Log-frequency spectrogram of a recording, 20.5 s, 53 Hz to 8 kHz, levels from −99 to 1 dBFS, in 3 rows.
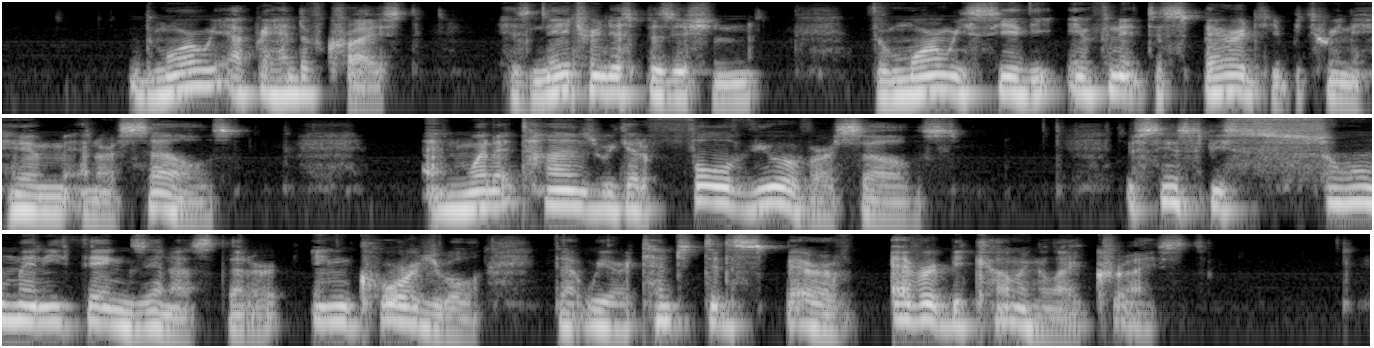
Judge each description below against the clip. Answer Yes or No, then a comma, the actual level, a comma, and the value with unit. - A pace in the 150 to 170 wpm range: Yes, average, 165 wpm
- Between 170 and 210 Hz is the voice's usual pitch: No, low, 135 Hz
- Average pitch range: Yes, average, 4.5 semitones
